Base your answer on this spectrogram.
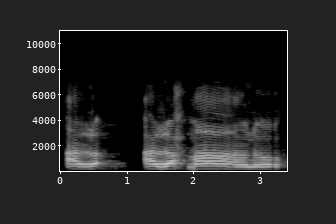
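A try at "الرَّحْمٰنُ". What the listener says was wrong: মোটা হবে। আর র মোটা হবে।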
